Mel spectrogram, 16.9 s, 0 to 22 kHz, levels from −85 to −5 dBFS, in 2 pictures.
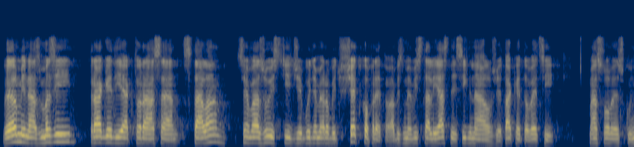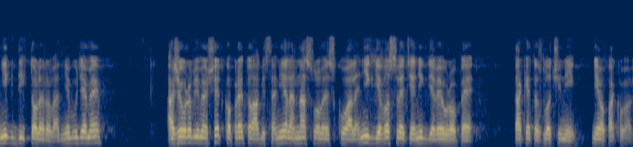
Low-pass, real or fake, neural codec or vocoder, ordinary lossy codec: none; fake; codec, 16 kHz, 4.8 kbps, FACodec; none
